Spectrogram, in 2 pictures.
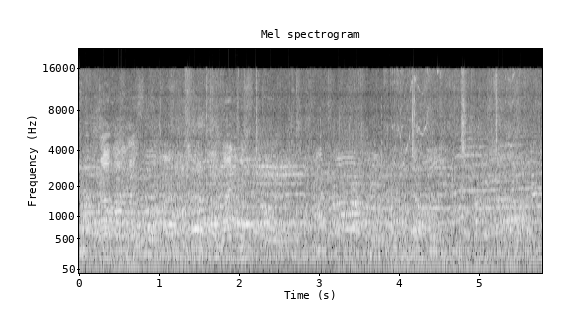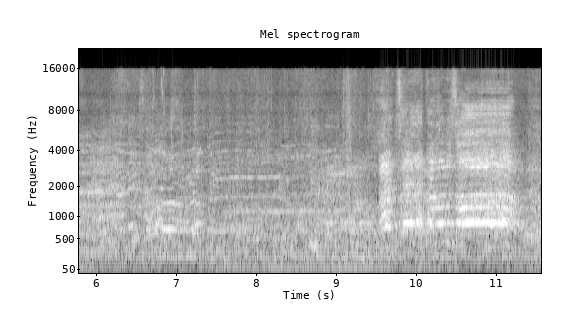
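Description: A crowd of spectators chatters and murmurs nearby outdoors.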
